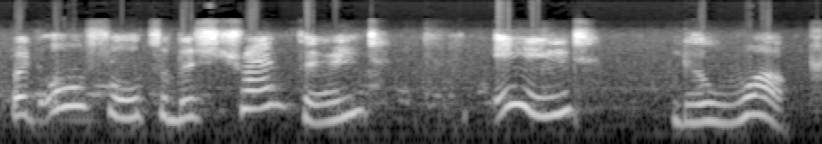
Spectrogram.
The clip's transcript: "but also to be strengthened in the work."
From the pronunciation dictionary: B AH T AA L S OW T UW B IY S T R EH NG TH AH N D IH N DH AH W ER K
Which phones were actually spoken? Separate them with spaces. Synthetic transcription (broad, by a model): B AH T AA L S OW T UW B IY S T R EH NG TH AH N D IH N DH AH W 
